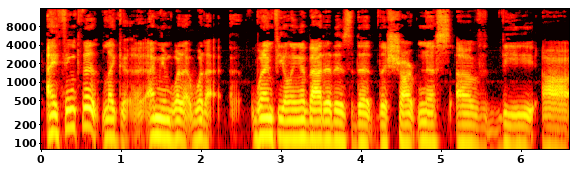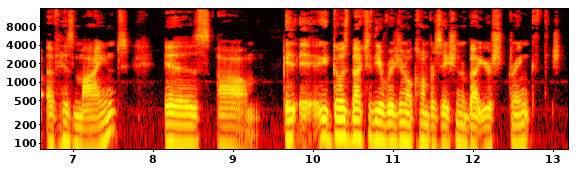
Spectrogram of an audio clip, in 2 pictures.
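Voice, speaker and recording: Deep-voiced man musing with many fillers. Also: a bit bright, no room sound. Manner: hesitant, thinks aloud with many fillers. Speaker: podcast host. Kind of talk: casual study discussion.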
